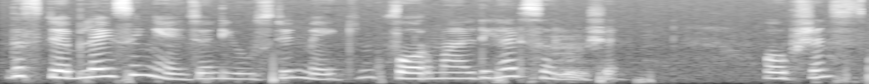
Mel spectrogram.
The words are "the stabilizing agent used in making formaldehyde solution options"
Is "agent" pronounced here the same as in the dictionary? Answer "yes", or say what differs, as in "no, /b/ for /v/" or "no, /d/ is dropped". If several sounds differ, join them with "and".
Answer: yes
